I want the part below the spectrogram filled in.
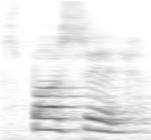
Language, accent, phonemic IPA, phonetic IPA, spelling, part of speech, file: Armenian, Eastern Armenian, /spɑˈsel/, [spɑsél], սպասել, verb, Hy-սպասել.ogg
- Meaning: to wait; to expect, await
